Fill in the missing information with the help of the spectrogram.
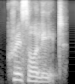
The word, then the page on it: chrysolite: Indian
